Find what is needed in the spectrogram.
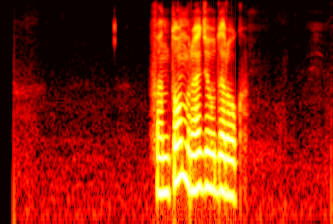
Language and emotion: Russian, neutral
